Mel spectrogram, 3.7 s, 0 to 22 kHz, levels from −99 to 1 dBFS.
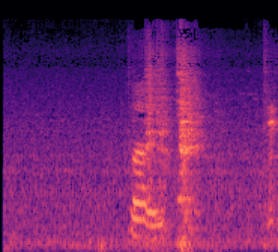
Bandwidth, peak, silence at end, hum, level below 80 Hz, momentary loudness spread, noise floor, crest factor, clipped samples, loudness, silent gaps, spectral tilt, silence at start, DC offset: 16 kHz; -4 dBFS; 0 s; none; -48 dBFS; 23 LU; -42 dBFS; 22 dB; under 0.1%; -21 LUFS; none; -2.5 dB/octave; 0.05 s; under 0.1%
